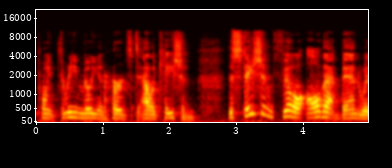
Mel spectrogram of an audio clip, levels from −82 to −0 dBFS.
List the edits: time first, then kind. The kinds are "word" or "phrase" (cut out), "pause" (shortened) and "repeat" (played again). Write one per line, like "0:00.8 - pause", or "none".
0:01.5 - phrase
0:03.5 - word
